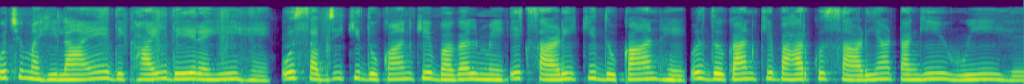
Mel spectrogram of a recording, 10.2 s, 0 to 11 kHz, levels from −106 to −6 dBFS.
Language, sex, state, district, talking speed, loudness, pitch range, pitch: Hindi, female, Maharashtra, Sindhudurg, 160 wpm, -17 LUFS, 200-225 Hz, 210 Hz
